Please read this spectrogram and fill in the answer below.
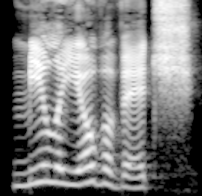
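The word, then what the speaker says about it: Milla Jovovich: of Sandler's last good comedies then we have Mila Jovovich and if you're wondering Brandon why did you pronounce it like that I'll just say that it's because Mila Jovovich is the way she pronounces it and I learned that in the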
